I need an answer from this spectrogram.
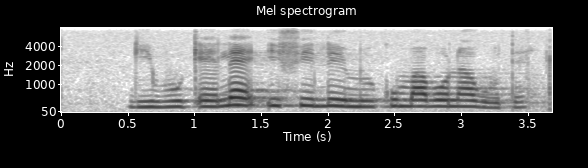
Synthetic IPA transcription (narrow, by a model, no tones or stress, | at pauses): ŋiɓuk̬ɛlɛifilimik̬umaɓɔnak̬uːd̥ʱɛ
